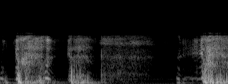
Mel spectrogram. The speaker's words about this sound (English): Excuse me. Got a little cough here. I'm kind of getting over something here.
